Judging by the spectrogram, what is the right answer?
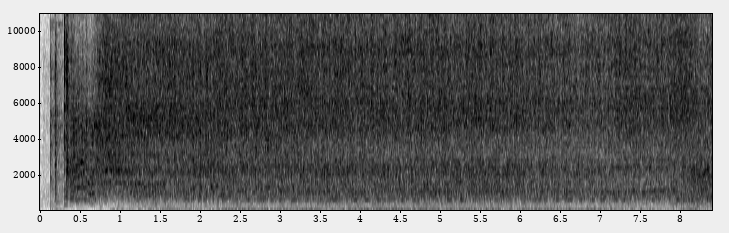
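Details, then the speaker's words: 1970 Dodge Challenger R/T V-code 440 V8, restored, no leaks seen, started after coming off the lift; catches at once, deep even idle with no misses, ticks or knocks, normal start and idle. "That way you get to hear that big 440 in there, listen to it hum a little bit"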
